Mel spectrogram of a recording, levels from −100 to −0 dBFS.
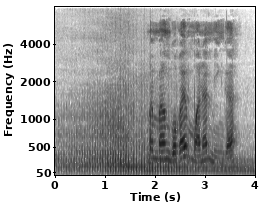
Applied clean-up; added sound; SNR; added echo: none; Motorcycle; 4 dB; none.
